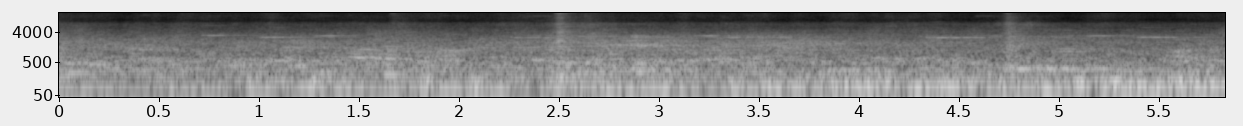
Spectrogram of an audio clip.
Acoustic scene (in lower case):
subway station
